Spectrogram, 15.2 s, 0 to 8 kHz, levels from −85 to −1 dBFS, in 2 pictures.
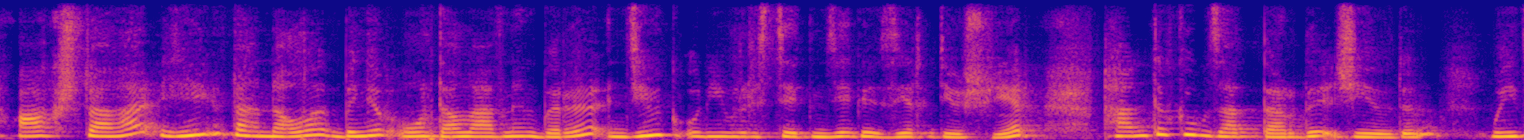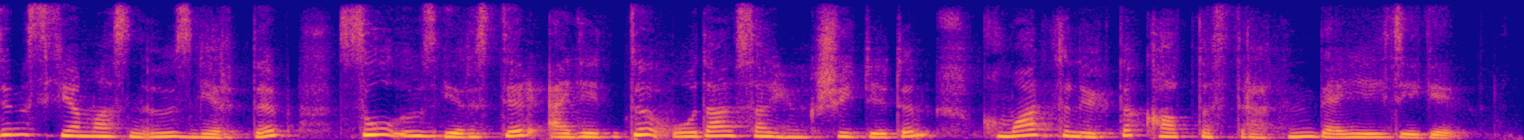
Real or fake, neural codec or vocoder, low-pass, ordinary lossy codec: fake; codec, 16 kHz, 1 kbps, X-Codec, HuBERT features, trained on LibriSpeech; none; none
